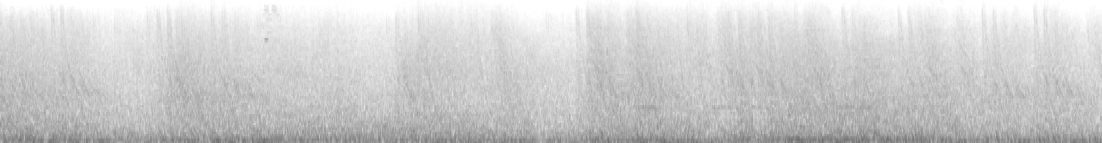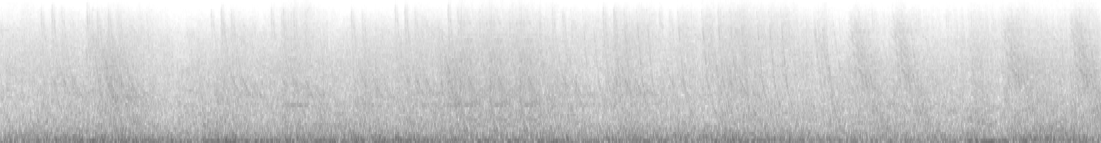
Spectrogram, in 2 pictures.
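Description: Weapons fire and explosions boom again and again.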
